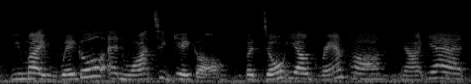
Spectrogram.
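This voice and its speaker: Female primary teacher, high voice, encouraging interactive story reading for kids, recorded in a noisy room. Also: lively intonation, a little slow. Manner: encouraging, instructive, addresses children directly. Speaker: teacher reading aloud to children. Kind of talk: interactive storybook read-aloud with questions to a class.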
